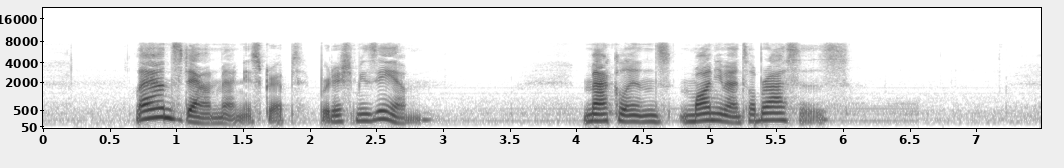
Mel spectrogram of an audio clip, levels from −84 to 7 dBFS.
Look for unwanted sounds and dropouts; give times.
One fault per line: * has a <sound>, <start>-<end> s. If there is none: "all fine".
all fine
